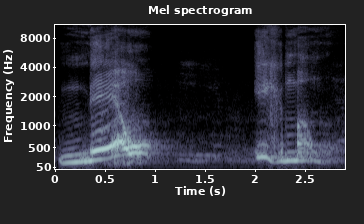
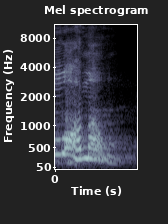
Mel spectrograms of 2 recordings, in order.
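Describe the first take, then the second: First: Both words are said fully and separately. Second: The two words are slurred into one short word. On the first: This is the expected, proper way there. The speaker calls it right. "Lá tem que ser meu irmão" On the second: The speaker talks in a plain, unpolished way. The speaker calls it wrong. "eu não sei falar, eu falo mormão"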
